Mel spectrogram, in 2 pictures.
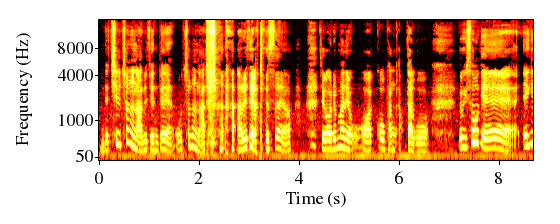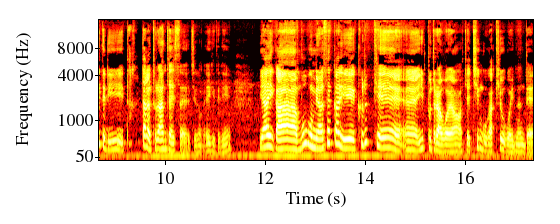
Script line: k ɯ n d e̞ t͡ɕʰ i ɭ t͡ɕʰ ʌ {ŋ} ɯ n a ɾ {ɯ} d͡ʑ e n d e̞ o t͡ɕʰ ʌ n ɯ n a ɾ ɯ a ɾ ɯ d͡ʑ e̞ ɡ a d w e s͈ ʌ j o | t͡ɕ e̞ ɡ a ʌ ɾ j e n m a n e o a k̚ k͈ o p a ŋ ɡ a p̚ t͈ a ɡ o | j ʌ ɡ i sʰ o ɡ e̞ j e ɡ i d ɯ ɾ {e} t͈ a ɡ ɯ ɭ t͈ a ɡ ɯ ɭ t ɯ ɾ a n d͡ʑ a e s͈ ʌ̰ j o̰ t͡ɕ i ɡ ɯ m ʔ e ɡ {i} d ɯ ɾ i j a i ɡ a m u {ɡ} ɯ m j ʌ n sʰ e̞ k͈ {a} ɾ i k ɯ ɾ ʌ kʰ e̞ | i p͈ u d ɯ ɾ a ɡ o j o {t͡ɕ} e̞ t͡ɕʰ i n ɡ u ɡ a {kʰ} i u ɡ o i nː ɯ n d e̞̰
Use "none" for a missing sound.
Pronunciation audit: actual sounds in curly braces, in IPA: n, ɯ, i, i, ɡ, a, t͡ɕ, kʰ

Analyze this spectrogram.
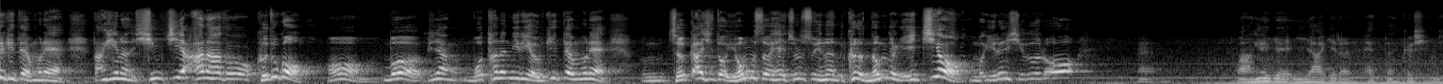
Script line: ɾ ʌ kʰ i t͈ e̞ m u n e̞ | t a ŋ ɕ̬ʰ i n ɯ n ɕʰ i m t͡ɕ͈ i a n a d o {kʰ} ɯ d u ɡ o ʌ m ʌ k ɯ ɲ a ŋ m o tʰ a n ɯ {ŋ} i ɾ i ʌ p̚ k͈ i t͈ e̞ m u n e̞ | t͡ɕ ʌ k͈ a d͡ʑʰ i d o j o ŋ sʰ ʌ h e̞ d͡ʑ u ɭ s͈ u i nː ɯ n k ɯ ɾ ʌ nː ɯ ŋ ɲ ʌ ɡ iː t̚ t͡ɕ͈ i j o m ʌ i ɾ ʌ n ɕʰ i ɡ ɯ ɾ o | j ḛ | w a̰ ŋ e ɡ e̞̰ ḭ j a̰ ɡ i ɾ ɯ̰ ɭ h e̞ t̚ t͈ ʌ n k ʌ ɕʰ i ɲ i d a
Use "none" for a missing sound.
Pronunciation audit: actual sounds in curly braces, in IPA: k, n

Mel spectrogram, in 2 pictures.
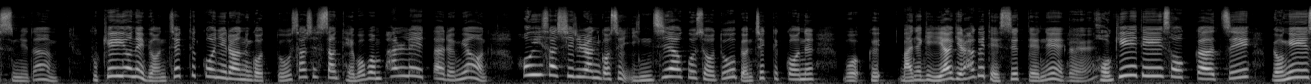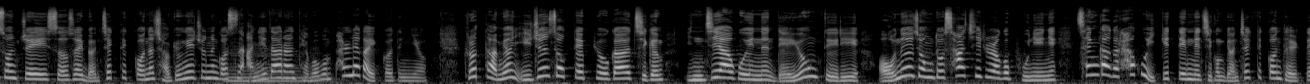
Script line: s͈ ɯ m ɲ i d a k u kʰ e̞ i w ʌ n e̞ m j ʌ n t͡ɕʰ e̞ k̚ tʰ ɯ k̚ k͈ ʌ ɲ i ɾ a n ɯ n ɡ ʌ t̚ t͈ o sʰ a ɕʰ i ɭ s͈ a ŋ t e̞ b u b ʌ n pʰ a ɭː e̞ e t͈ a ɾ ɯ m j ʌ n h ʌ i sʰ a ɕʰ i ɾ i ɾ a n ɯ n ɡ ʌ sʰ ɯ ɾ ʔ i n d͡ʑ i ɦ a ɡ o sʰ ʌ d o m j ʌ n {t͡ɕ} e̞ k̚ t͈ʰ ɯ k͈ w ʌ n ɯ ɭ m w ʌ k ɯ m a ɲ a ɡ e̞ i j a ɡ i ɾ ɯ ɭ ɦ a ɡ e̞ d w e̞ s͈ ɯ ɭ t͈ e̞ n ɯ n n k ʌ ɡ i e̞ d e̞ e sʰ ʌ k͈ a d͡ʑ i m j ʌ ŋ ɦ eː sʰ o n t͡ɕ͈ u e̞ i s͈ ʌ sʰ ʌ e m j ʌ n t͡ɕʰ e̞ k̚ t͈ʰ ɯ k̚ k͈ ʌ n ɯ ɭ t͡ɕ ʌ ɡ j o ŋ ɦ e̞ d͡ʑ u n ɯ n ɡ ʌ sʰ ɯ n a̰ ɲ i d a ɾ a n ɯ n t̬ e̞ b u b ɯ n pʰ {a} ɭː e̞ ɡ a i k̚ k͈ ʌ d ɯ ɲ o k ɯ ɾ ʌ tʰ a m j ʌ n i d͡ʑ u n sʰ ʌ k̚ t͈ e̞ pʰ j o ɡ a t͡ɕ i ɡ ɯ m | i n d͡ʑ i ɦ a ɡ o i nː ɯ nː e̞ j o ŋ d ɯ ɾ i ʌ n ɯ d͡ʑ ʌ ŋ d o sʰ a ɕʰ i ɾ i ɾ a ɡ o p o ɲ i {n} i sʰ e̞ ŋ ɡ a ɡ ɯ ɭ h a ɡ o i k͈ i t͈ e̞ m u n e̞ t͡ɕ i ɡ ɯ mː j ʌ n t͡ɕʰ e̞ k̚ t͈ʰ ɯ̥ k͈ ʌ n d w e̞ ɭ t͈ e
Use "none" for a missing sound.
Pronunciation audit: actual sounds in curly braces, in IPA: t͡ɕʰ, a, ɲ

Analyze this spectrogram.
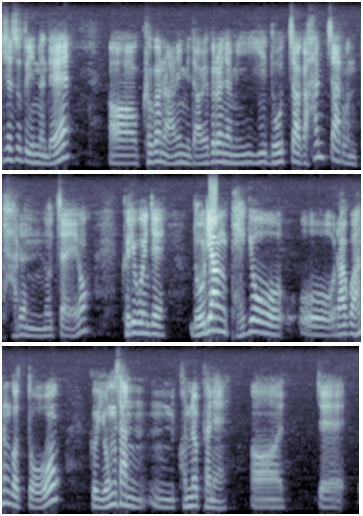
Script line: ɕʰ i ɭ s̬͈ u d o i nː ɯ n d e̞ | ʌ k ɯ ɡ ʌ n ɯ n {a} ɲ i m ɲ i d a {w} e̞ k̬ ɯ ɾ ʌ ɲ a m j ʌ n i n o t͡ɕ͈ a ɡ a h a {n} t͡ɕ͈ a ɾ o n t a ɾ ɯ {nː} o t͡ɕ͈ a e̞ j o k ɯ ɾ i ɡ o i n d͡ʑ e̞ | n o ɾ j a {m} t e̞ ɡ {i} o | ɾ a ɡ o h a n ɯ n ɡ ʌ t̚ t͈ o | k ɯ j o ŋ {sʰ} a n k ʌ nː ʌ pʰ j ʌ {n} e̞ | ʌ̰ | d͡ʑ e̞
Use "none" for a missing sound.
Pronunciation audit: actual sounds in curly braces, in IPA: a, w, n, nː, ŋ, j, sʰ, n

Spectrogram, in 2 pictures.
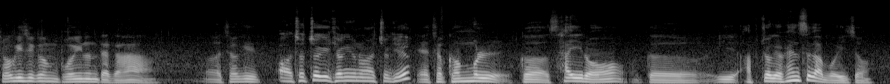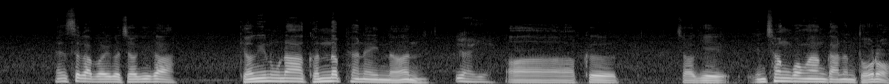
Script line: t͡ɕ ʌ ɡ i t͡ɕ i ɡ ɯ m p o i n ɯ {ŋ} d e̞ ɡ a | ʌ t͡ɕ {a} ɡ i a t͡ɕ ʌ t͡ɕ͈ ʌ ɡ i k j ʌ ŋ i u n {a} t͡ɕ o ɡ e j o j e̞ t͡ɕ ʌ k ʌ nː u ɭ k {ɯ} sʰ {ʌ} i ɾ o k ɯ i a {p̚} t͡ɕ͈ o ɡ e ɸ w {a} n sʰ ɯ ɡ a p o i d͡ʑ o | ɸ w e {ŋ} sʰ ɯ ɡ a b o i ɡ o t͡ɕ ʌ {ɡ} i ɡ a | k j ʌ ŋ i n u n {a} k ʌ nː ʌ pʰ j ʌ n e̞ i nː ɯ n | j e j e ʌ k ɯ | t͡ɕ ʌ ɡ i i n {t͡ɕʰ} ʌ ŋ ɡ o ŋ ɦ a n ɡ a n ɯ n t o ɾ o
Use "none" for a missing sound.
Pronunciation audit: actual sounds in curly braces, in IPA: n, ʌ, a, ɯ, a, p̚, e, n, ɡ, a, t͡ɕʰ

